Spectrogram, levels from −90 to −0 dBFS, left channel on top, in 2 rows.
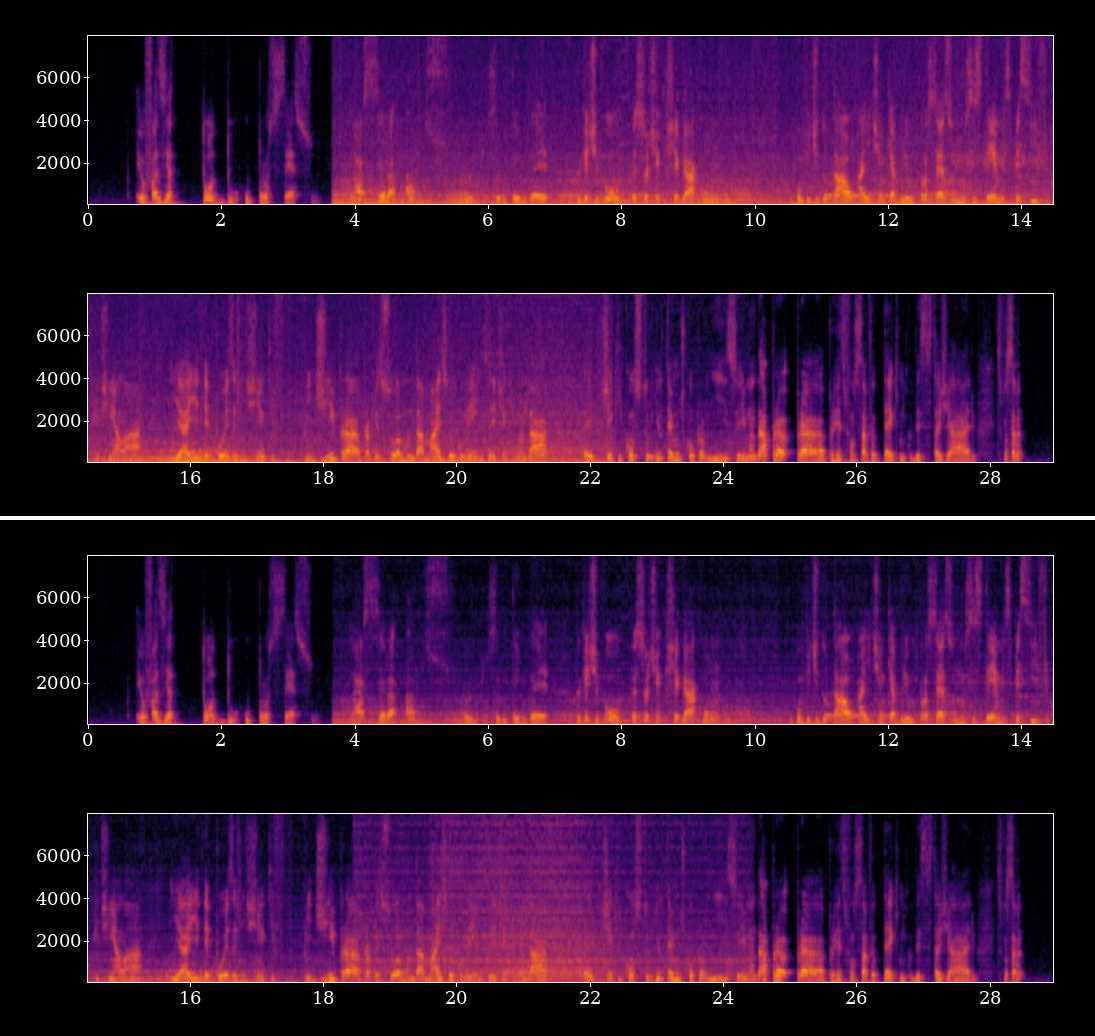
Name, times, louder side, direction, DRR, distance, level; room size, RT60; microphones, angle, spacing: voice 1, 0.7-1.4 1.7-3.3 3.9-9.6 10.5-17.4 17.7-28.5, left 2 dB, 15° left, 0.5 m, -32 dB
sound 1, 3.6-22.4, left 7 dB, 80° left, 0.3 m, -37 dB
sound 2, 11.0-18.5, left 3 dB, 60° left, 0.8 m, -46 dB
sound 3, 18.4-24.5, right 4 dB, 60° right, 0.6 m, -42 dB
2.8 x 2.0 x 2.4 m
head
